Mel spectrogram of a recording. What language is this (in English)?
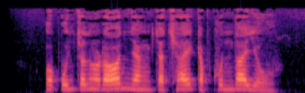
Thai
